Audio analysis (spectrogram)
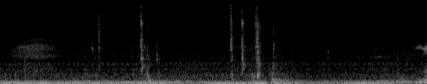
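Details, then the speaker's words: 1996 Isuzu Trooper automatic, about 220k miles, driving (not in power mode): a single dull clunk through the engine drone on a downshift as revs drop. A harsh automatic shift is suspected. "that clunk. See the RPMs drop a little more."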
